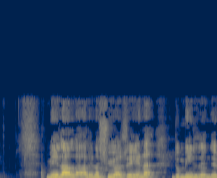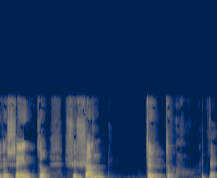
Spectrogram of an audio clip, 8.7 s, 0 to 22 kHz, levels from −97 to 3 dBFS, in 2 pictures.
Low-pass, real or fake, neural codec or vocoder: 9.9 kHz; real; none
